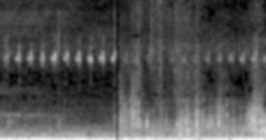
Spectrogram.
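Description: Faint footsteps on gravel under a steady low rumble of wind on the microphone.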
